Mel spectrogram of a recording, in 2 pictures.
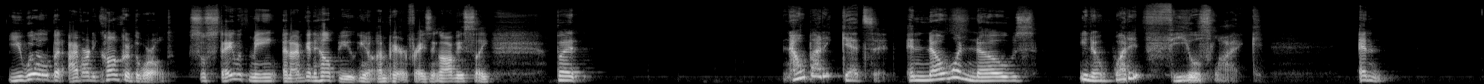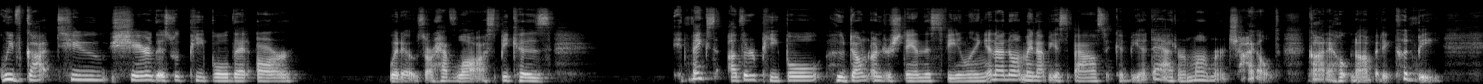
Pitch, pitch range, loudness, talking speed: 180 Hz, 155-215 Hz, -18 LUFS, 180 wpm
